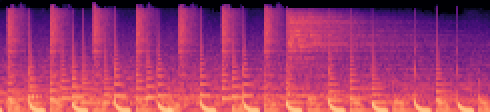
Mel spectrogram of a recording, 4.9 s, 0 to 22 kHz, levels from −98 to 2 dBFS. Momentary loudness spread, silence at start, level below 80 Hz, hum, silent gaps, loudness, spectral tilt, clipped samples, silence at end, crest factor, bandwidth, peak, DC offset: 3 LU; 0 s; -24 dBFS; none; none; -21 LUFS; -5 dB/octave; under 0.1%; 0 s; 14 dB; 18.5 kHz; -6 dBFS; under 0.1%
